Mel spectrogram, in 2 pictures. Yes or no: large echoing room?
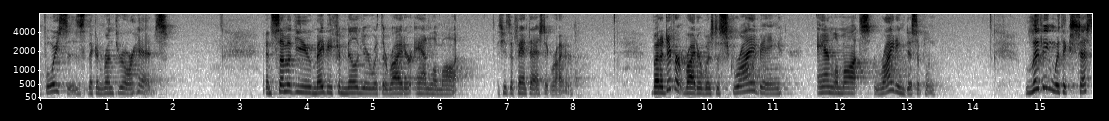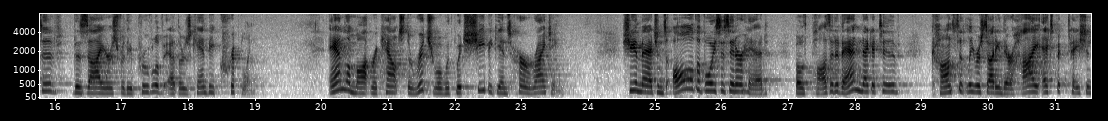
yes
